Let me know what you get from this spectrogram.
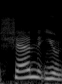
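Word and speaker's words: Shen Yun: a little bit but shen yoon is that the proper way to pronounce it yes beautiful and then talk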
